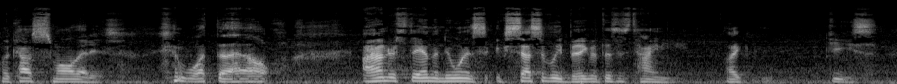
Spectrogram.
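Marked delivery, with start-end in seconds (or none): 1.7-2.7 slow, laughing disbelief. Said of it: "I'm, like, laughing right now".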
